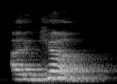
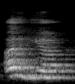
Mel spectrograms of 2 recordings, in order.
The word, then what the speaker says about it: अर्घ्य: अर्घ्य। क्या शब्द बना? अर्घ्य। और बच्चों जो र है, र का उच्चारण तो इधर ही हो रहा है, देखो बोल के अर्घ्य, है ना?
